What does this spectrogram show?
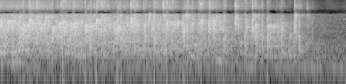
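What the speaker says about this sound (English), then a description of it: "Give them a big round of applause" Audience applause at a live stage hypnosis show, dense steady clapping filling the room before tapering off near the end.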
